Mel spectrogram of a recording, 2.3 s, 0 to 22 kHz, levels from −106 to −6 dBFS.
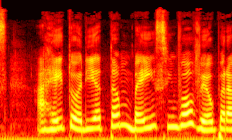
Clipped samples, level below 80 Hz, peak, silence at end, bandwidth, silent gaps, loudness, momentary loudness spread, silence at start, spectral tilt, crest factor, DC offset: under 0.1%; -46 dBFS; -10 dBFS; 0 s; 17.5 kHz; none; -24 LUFS; 4 LU; 0 s; -4 dB/octave; 14 dB; 0.5%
